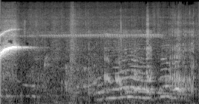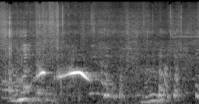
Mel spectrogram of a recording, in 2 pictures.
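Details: Indian ringneck parakeet talking: a sharp rising whistle opens, then a stretch of low, voice-like mimicked words, a few clear whistled notes near the end, and a faint steady high tone throughout.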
